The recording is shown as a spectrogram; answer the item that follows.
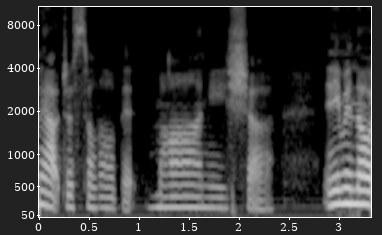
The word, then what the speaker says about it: Manisha: day is drawn out just a little bit Manisha even though it's spelled is H it's pronounced es H minutiae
